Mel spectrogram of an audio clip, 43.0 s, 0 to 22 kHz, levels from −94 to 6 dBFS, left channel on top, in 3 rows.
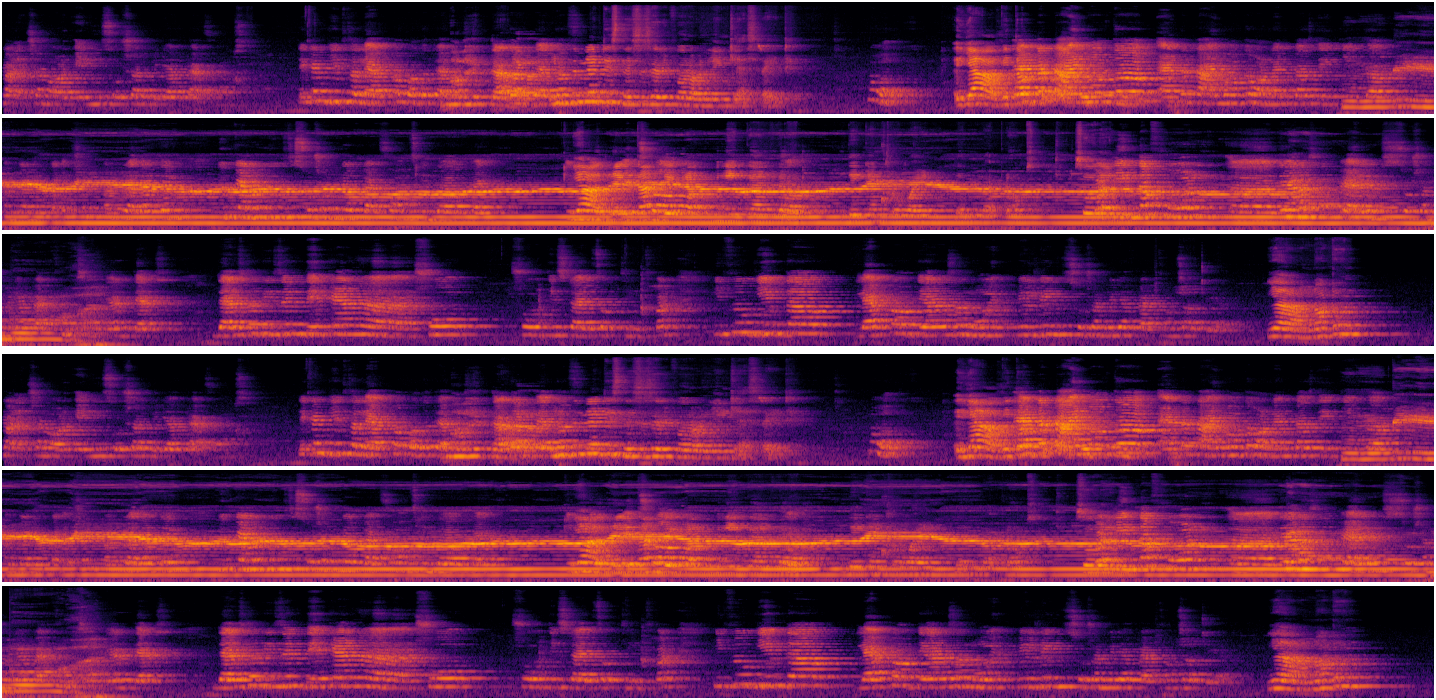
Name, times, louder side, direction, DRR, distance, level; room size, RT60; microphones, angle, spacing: voice 1, 0.0-2.2 3.0-4.5 4.9-5.9 8.6-9.0 10.1-13.8 14.3-16.1 16.5-19.1 19.9-21.3 22.1-22.3 25.2-30.1 30.8-33.2 33.8-35.3 35.7-36.8 37.2-40.9, equal, 45° left, -10 dB, 1.4 m, -28 dB
voice 2, 4.4-7.9 9.5-11.3 20.0-22.4 22.7-24.5 25.0-25.6 41.3-42.1, left 2 dB, 80° left, 0 dB, 0.7 m, -25 dB
Singing, 13.4-29.6, right 2 dB, 70° right, 0.6 m, -22 dB
3.5 x 3.0 x 3.1 m, 0.97 s
head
